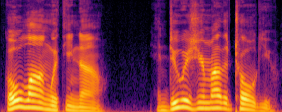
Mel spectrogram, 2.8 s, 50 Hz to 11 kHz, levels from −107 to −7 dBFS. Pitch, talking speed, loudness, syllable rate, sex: 130 Hz, 255 wpm, -17 LUFS, 5.7 syllables/s, male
